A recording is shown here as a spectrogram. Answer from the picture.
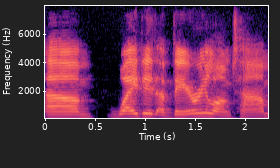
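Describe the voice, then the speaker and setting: The speaker is a woman with a Southern US accent. Her tone is bright and sharp. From US South (Alabama). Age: 50s. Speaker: retired special education teacher. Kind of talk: interview conversation.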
